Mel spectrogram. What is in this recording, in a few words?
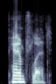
"pamphlet", American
